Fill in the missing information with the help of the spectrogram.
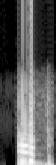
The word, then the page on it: ebb: American English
